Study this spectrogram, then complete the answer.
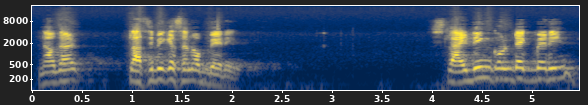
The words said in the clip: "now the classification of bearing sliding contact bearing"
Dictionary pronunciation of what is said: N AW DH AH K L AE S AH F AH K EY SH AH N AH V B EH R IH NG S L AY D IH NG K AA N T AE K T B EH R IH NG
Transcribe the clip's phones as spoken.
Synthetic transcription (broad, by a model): N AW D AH K L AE S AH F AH K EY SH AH N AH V B EH R IH NG S L AY D IH NG K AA N T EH K T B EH R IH NG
